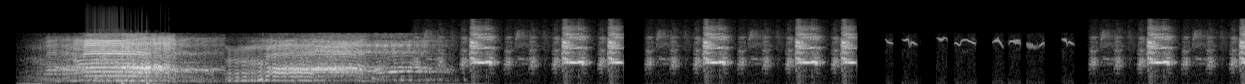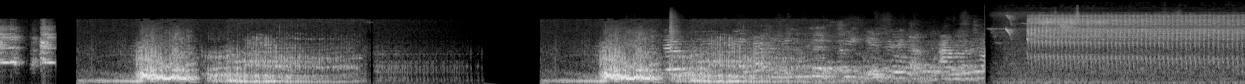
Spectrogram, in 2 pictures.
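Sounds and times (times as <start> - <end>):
goat bleating: 0.5 - 4.9
high chirping: 22.3 - 24.9
long loud animal call: 22.4 - 24.9
short repeated animal calls: 22.4 - 24.9.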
